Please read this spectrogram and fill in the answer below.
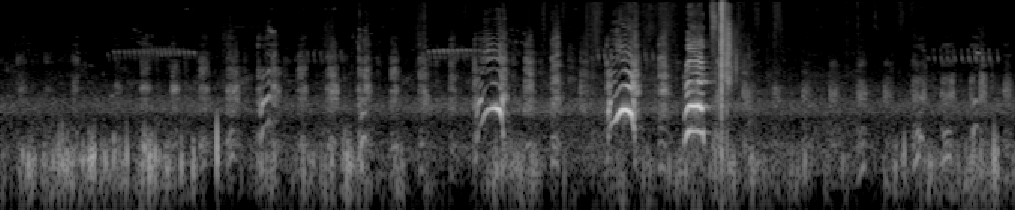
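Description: German Shepherd dog giving three short, high yelping whines that rise and fall in pitch, one about halfway through and two more close together a couple of seconds later.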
